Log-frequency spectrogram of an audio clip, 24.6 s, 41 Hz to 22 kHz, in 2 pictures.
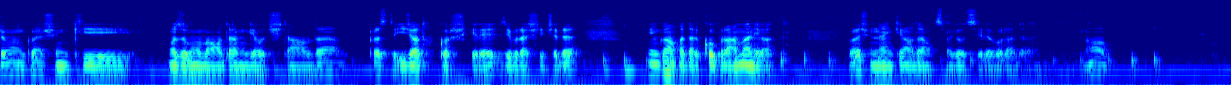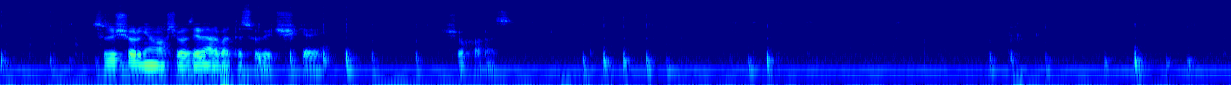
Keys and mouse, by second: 14.8 alt+click, 15.5 alt+click, 22.2 alt+click.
